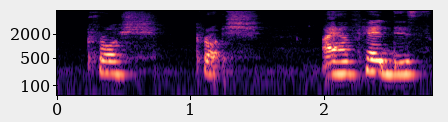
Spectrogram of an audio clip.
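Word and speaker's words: proszę: then how do you say please please is crush crush crush I have had this also a cup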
